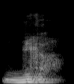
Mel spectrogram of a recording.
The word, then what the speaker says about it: नृग: नृगा। ये नृगा मतलब थोड़ा मुश्किल है प्रोनाउंस करना, जैसे कृष्ण है, ये नृगा है।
